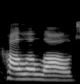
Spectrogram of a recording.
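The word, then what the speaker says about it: Kalalau: It's pronounced Kalalal Trail. K-A-L-A-L-A-U, I think is right.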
